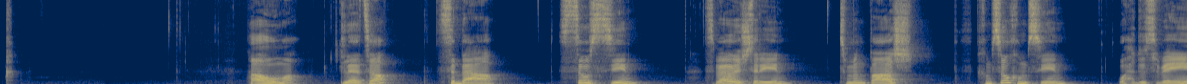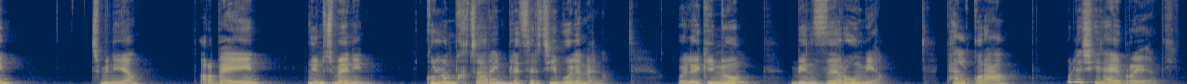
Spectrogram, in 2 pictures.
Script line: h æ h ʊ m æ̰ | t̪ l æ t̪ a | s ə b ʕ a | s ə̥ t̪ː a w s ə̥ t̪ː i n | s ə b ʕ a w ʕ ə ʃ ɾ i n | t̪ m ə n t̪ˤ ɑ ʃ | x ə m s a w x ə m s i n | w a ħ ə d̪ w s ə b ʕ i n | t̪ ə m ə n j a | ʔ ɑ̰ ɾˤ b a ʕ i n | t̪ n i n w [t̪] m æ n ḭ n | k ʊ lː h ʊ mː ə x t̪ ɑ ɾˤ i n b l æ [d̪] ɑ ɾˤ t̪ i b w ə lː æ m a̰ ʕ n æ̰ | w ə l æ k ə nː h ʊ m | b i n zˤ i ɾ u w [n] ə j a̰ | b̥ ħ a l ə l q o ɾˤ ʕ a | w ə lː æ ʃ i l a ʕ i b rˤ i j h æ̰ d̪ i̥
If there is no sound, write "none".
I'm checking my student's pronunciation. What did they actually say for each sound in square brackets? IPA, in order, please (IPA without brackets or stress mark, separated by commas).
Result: t̪, t̪, m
